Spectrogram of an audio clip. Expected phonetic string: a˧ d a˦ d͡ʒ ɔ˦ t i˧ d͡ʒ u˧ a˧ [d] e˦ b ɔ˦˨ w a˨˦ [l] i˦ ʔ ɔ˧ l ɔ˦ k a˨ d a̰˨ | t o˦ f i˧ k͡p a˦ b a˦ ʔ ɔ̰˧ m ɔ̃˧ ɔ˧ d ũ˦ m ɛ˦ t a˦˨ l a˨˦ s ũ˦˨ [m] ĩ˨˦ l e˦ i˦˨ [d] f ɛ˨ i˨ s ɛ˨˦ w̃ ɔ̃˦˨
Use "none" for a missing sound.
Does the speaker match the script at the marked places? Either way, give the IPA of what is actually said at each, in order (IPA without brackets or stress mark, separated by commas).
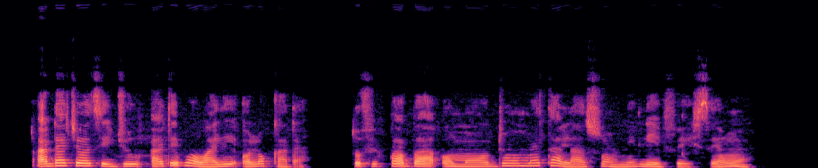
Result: d, l, n, none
